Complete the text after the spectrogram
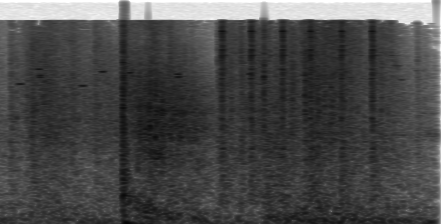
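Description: A pistol fires loud sharp shots.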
